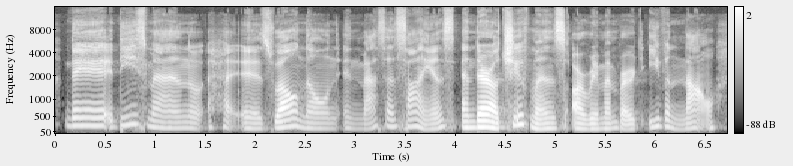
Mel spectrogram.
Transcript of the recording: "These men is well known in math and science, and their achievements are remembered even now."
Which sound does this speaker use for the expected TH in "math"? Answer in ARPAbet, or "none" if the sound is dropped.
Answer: S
